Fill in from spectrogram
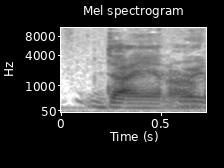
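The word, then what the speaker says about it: Diane Arbus: She's talking about the photographer Diana Arbus. Am I pronouncing that right? – Diana Arbus. Which, yeah.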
